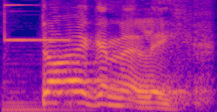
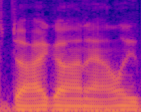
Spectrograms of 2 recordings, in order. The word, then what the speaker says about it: Diagon Alley: eyeglasses for f sake diagonally wouldn't Harry have to be like American to mispronounce Diagon Alley the way he does it helps Advance the plot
